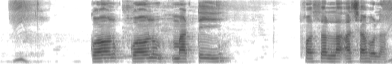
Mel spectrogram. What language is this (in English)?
Bhojpuri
